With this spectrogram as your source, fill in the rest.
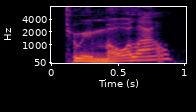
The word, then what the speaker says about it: Tuimoloau: JT, and I'm going to butcher his last name, the edge rusher out of Ohio State, Tuimoloau, I believe is how you say it.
